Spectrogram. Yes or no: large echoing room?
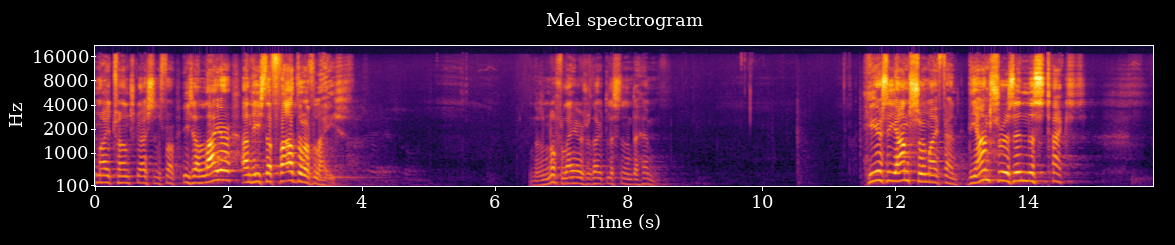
yes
